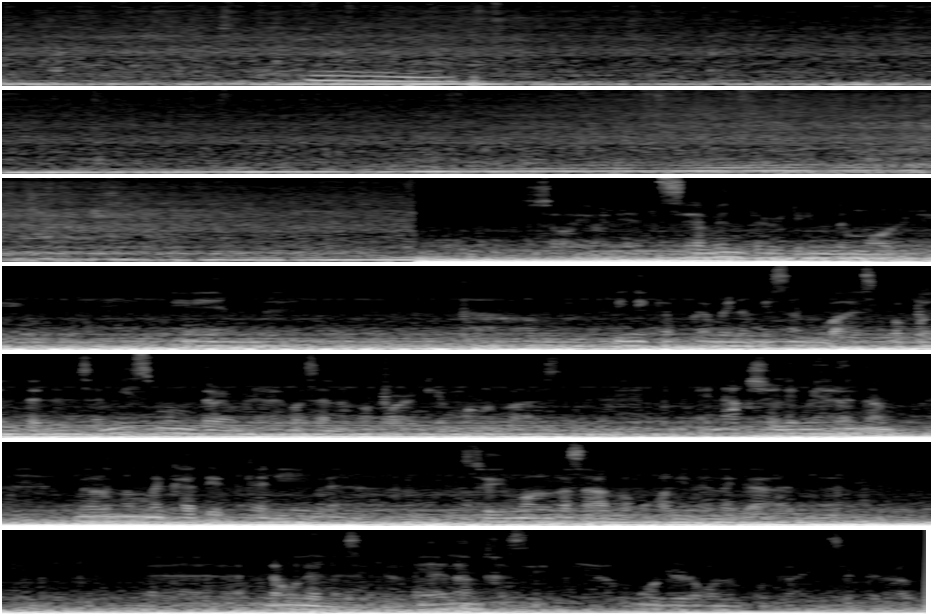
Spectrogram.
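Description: Steady rain on a wet street with passing traffic. About eleven seconds in, a sudden cut to a much louder moving coach cabin: a deep, steady engine and road rumble with a man's voice over it.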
